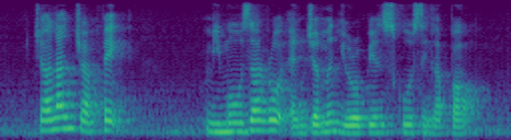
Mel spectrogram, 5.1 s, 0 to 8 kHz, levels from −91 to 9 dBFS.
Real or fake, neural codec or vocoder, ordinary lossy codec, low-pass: fake; codec, 24 kHz, 3.1 kbps, DualCodec; Opus, 64 kbps; 7.2 kHz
